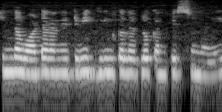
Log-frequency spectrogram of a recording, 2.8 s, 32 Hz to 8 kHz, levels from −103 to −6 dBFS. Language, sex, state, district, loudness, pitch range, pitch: Telugu, female, Telangana, Karimnagar, -26 LUFS, 215-230 Hz, 220 Hz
